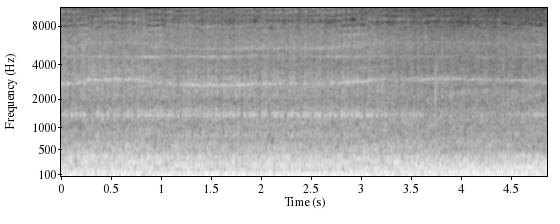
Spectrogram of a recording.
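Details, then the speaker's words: 2015 Mustang GT with ProCharger supercharger after pulley upgrade, 681 hp to the tire, with cam-style tune; steady high singing blower whine over deep even engine rumble, normal healthy supercharger whine. "yes 550 she's all wrapped up you hear that ProCharger singing"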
